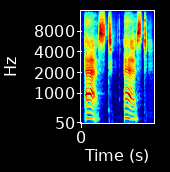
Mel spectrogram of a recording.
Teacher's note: k는 기억 받침 정도로 아주 가볍게만 처리해서 거의 소리가 나지 않아요.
